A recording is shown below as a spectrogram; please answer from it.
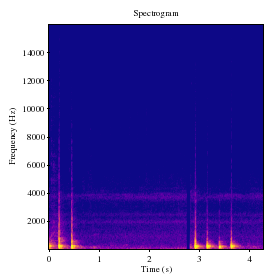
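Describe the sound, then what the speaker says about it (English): A storyteller raps knuckles on the door of a small cottage: two sharp knocks, a pause of about two seconds, then four quicker knocks, close and clear with no talking. "I knock on the door"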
